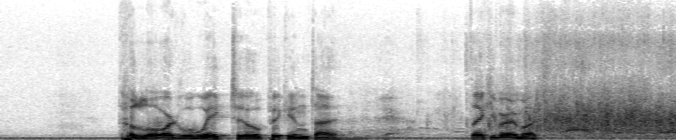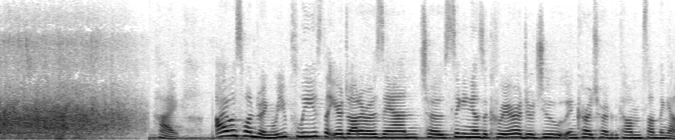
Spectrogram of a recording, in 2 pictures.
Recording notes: Recorded at the 1988 Academy of Achievement Summit. Asnwered a few questions from the students.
